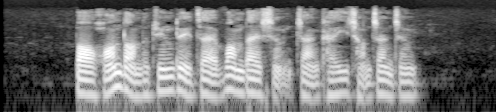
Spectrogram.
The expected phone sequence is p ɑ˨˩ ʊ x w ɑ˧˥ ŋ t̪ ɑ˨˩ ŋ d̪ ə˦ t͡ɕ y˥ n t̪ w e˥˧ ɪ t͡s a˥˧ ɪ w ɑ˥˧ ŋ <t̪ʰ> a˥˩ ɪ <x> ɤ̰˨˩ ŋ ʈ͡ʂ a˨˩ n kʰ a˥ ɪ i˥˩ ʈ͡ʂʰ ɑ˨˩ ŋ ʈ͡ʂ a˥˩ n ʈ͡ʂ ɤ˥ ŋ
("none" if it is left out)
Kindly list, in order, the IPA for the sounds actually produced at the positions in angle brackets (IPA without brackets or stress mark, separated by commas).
t̪, ʂ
